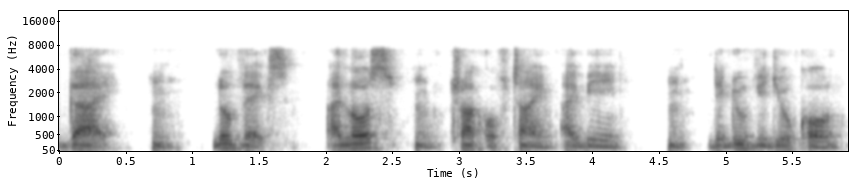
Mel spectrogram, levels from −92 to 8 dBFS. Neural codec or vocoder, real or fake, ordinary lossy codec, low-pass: codec, 16 kHz, 4.8 kbps, FACodec; fake; Opus, 24 kbps; 7.2 kHz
